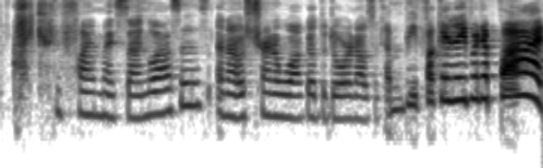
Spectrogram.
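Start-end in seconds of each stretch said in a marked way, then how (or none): 3.2-4.5 mock temper tantrum, raised, pitched-up voice. Retelling a temper tantrum over lost sunglasses: retelling own temper tantrum. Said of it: "I had a temper tantrum today".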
